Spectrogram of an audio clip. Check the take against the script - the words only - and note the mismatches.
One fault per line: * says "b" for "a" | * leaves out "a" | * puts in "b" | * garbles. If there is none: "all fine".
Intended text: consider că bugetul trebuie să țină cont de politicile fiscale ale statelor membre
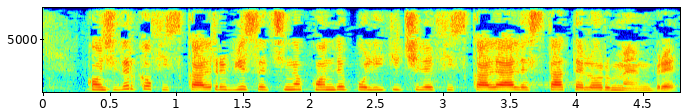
* says "fiscale" for "bugetul"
